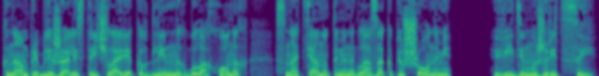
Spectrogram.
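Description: A woman reading a first-person fantasy novel aloud in a lively, expressive way. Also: mid-range voice, moderate pace, no echo, clean studio sound. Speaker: audiobook narrator.

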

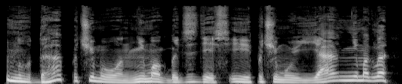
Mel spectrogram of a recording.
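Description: A man voicing a volatile young female secretary who shouts in a high, shrill voice. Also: animated, normal speed, dry recording, studio quality, close to an everyday voice. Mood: defensive.

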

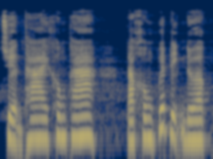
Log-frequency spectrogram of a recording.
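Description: A woman's voice: medium pitch, level tone, normal speed, a little mellow, close to an everyday voice. A woman voicing a stern young male master of the house who speaks curtly. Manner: curt, scolding.

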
